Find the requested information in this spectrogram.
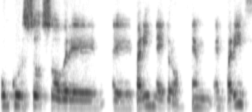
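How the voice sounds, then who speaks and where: A woman speaks with a Latin American accent in a dark, mellow tone. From Venezuela (Mérida, Andes). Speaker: architecture historian, professor. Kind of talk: interview conversation. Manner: halting, many restarts and fillers.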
